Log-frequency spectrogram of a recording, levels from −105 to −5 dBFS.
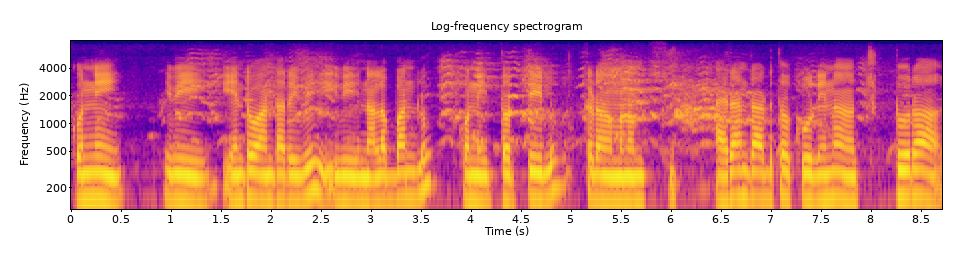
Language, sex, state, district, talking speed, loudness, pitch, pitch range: Telugu, male, Andhra Pradesh, Sri Satya Sai, 95 wpm, -15 LUFS, 140 Hz, 135-150 Hz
